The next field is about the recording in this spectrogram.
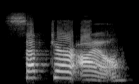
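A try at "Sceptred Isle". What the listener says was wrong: It's sceptered, so the D is pronounced there. So sceptered Isle. So the D is presumably it's because of course it's a Shakespearean word that's referring to England, well, UK, British Isles, and so it's scepter. The apostrophe D is abbreviation of de as in French.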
